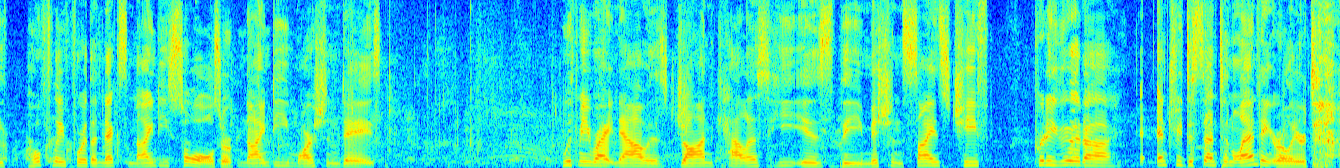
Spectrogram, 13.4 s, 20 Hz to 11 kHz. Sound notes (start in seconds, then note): 3.9 murmurs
